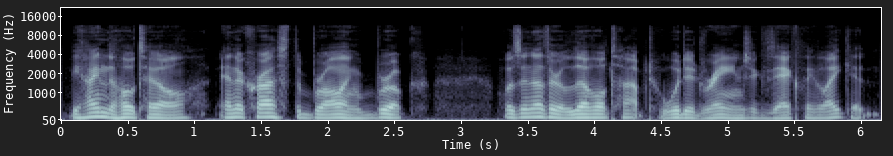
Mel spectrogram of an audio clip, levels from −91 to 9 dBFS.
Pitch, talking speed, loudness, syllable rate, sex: 120 Hz, 165 wpm, -18 LUFS, 5.4 syllables/s, male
